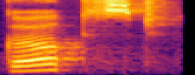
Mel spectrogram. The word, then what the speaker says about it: ghost: In English, there is a very strange word called ghost. – 你看它拼写 ghost Look, it's spelled ghost. – 中间那个 h 是干嘛用的？不发音啊。 – What is the purpose of the H in the middle? It's not pronounced.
